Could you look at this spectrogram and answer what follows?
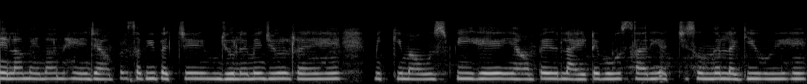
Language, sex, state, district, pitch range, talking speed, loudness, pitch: Hindi, female, Jharkhand, Jamtara, 255-265 Hz, 195 wpm, -31 LUFS, 260 Hz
